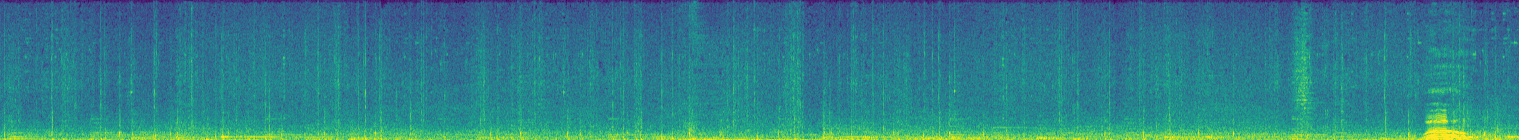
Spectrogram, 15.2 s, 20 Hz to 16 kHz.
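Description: The horse Roach gallops in The Witcher 3 with steady rhythmic hoofbeats clip-clopping over ambient game sound, and a short whinny near the end.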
